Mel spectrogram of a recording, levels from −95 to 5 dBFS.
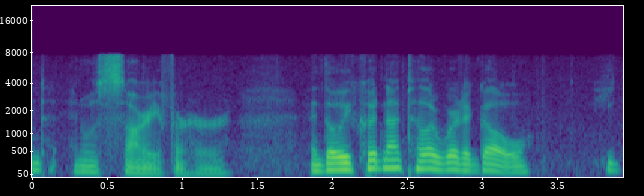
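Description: Nothing stood out on listening to this speech, which carries the band limit of G.722 wideband telephone coding, with no content above about 7.7 kHz.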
